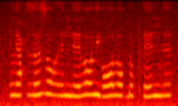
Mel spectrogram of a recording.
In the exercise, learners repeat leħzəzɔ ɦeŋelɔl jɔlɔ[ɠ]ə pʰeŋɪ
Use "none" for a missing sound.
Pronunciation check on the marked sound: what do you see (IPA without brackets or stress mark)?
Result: ɠ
